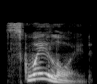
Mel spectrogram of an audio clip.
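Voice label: "squaloid", English, British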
